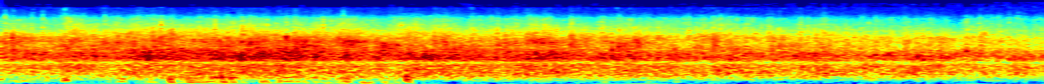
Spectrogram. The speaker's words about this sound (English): I want to thank you both for coming on stage and joining us. Please give them a round of applause.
